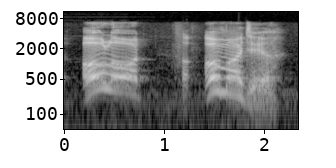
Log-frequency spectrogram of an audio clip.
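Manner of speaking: shrill, very high, very loud terrified cry. Game master voicing Doran as a creature emerges from rubble, crying out in fear. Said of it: "he's going to cry out".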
